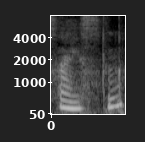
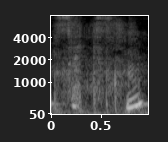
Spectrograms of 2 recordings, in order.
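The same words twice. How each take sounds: First: Seksten said as "saisten", with an "ai" vowel; spoken way. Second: Seksten said as written, plain "seks" vowel; spelled way. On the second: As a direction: read seksten letter by letter, as spelled. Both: Shown as a demonstration. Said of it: "but you say seksten".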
